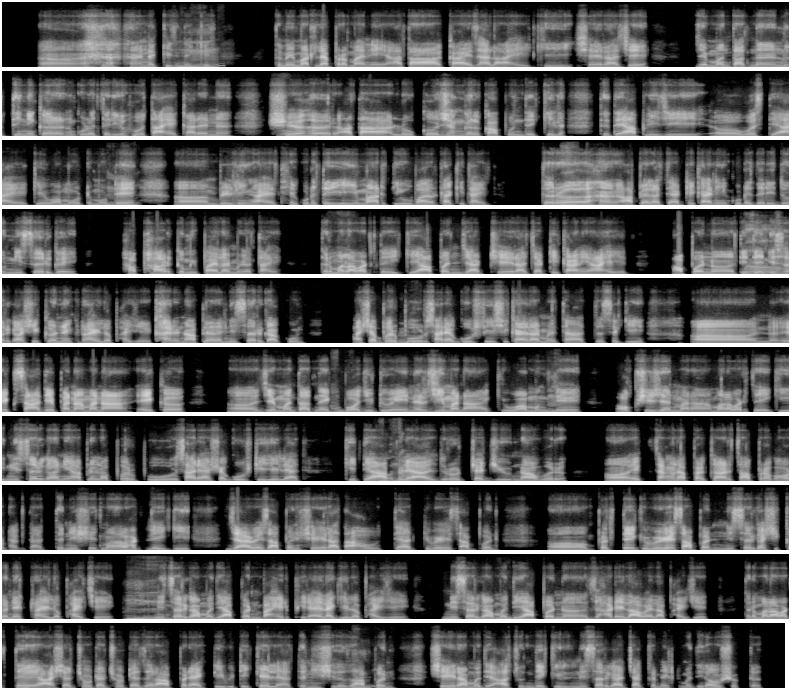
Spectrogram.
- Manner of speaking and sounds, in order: chuckle; other background noise; in English: "कनेक्ट"; in English: "कनेक्ट"; in English: "कनेक्टमध्ये"
- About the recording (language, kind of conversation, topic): Marathi, podcast, शहरात राहून निसर्गाशी जोडलेले कसे राहता येईल याबद्दल तुमचे मत काय आहे?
